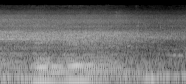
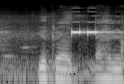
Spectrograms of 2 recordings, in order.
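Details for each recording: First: Panasonic automatic washing machine after controller board repair (previously no power): low hum fades, then one short clean high beep on power-up; normal power-on beep. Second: Panasonic automatic washing machine after controller board repair for no power: steady high beep repeating about three times in quick pulses; error alarm because the front panel is detached.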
